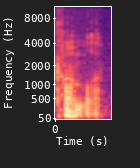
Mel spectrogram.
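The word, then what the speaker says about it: Kamala: And by the way, her name is pronounced Kamla.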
